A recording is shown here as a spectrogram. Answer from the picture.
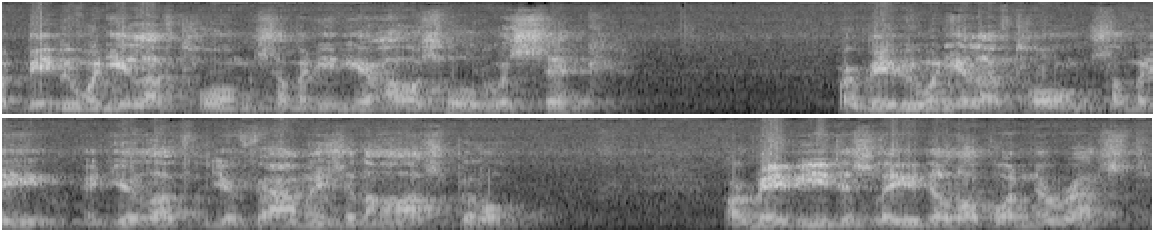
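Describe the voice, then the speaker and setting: Amid noticeable background noise and audible room echo, a man speaks at a moderate pace in a medium pitch, with very even loudness and a monotone, flat intonation. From Coast Salish, BC, Canada. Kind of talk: ceremonial welcome speech. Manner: warm, earnest.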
